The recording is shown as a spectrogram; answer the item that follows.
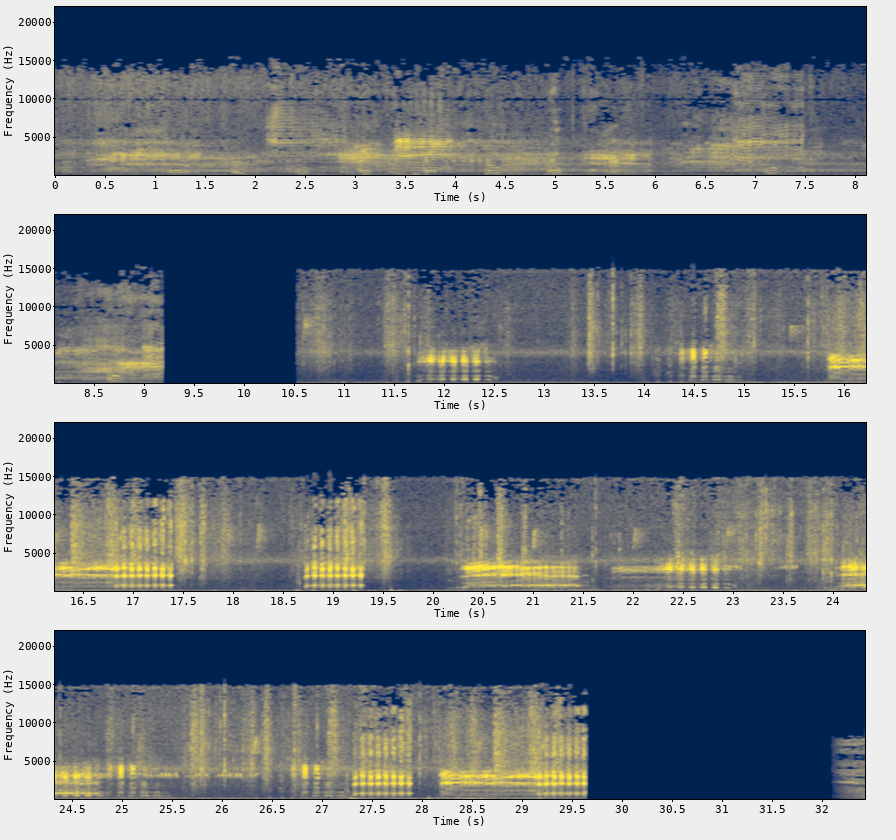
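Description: A flock of sheep bleating, many calls overlapping at once. After a brief break about nine seconds in, separate bleats come every second or two over a steady low rumble.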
